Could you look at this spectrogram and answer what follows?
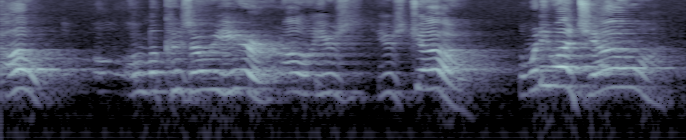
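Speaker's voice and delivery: high, loud, exaggerated surprise at finally noticing someone; mock-surprised God. Preacher voices God finally noticing a loud beggar, mock surprise. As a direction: act out a God suddenly distracted by a caller. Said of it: "maybe I'll get God to say".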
